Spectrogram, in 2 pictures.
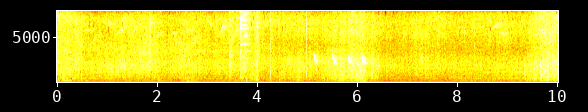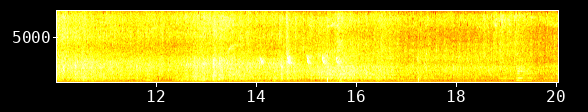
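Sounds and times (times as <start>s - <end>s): bird chirping: 13.3s - 16.2s.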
